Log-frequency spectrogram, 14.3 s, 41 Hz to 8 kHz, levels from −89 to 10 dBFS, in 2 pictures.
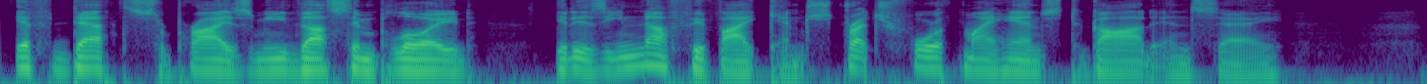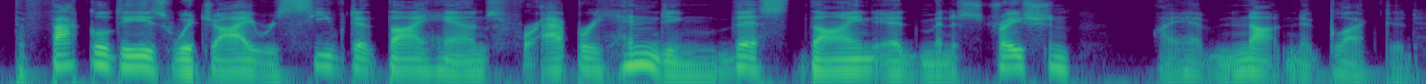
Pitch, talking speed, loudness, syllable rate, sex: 90 Hz, 155 wpm, -24 LUFS, 4.4 syllables/s, male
